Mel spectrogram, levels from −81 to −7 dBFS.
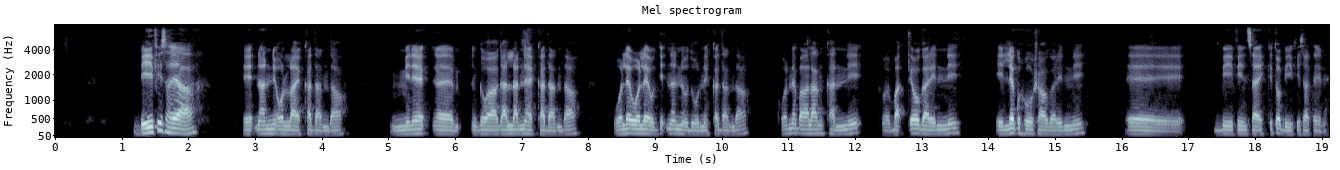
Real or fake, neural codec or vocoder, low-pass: real; none; 7.2 kHz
